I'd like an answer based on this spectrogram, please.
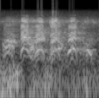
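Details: American Staffordshire Terrier during dog training at the START stadium in Łódź, giving a quick run of about four sharp, arched barks in under two seconds, with little else audible.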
